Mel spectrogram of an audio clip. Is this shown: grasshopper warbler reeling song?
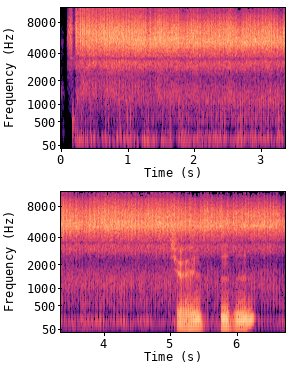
yes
